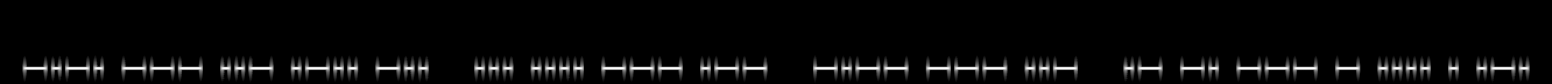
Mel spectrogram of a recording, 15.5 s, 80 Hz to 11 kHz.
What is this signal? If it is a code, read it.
Morse code, heard as a keyed tone, about 17 wpm, 700 Hz. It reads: COULD SHOW YOU ANOTHER
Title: Sentences from Top 1000 Words - Review Part 3 - 17wpm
